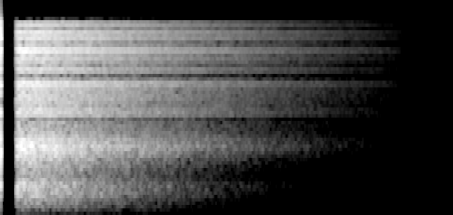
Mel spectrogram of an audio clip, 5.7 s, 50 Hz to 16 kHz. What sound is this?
Klick Verbs-41
This is a random synthesized click-sound followed by a reverb with 200 ms pre-delay. I used Cubase RoomWorks and RoomWorks SE for the reverb, Synth 1 for the click and various plugins to master the samples a little. Still they sound pretty unprocessed so you can edit them to fit your needs.
click, crash, digital, downlifter, fx, impuls-response, reverb, roomworks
